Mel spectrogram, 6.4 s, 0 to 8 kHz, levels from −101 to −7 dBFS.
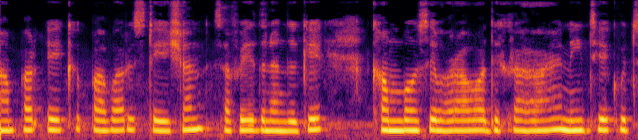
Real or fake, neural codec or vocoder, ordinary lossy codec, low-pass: fake; codec, 16 kHz, 4 kbps, X-Codec, WavLM features, trained on Multilingual LibriSpeech; none; none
